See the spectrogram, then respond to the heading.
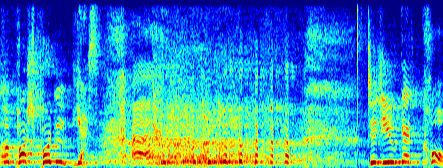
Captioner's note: all laugh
